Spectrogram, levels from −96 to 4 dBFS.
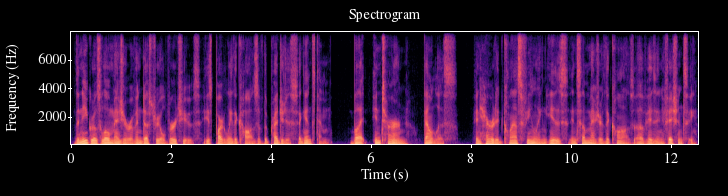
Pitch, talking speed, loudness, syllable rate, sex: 95 Hz, 155 wpm, -18 LUFS, 5.0 syllables/s, male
